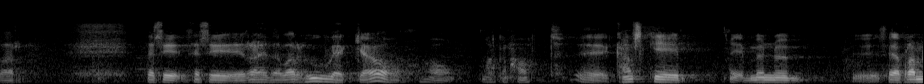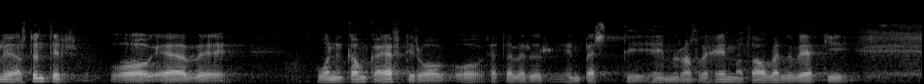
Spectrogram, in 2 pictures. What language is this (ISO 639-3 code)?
isl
